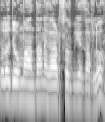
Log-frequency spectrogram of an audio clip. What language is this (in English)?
Punjabi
